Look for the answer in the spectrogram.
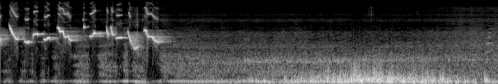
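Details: Yellow-vented bulbul giving its 'ciak ciak' call, meant to stir rival birds into singing: a quick burst of sharp, high, rapid chirps over about one and a half seconds, then low rumbling background noise.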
